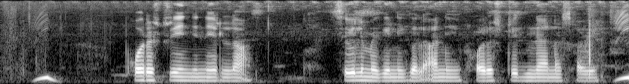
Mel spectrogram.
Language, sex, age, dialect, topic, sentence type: Marathi, male, 18-24, Varhadi, agriculture, statement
